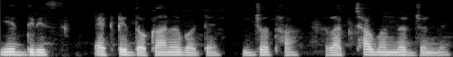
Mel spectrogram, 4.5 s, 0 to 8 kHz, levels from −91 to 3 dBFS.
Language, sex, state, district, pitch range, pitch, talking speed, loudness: Bengali, male, West Bengal, Jalpaiguri, 125-135 Hz, 125 Hz, 130 wpm, -18 LUFS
